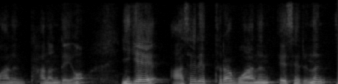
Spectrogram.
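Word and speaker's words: עֶשֶׂר: 사전에서는 에세르로 나오고 여기 문장에서는 아세레트로 나온다고요. 그 다음에 하데바림이라고 하는 말, 다바르라고 하는 단어인데요. 다바르, 하데바림이라고 하는 단어인데요. 이게 아세레트라고 하는 에세르는 열.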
